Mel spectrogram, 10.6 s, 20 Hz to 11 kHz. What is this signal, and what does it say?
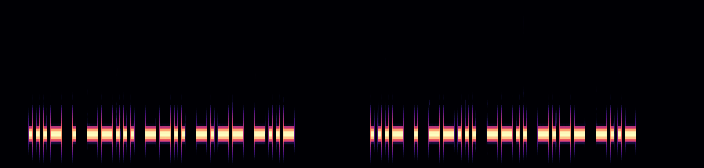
Morse code, heard as a keyed tone, about 22 wpm, 700 Hz. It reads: VE7ZYX VE7ZYX
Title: DXCC-100 Call Signs - 6 Characters - Repeated 2x - 22wpm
